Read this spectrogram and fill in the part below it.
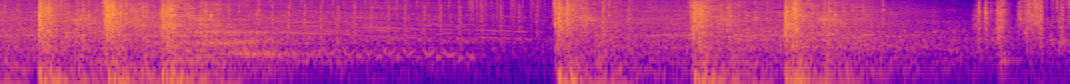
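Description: Gunshots boom in loud single blasts that echo away.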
